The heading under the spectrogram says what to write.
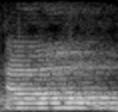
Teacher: ट बोलते हो तो आपकी जो जीभ है वो थोड़ा सा मुड़कर आपकी मूर्धा मसूड़े उसको स्पर्श कर रही है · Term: ट वर्ग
